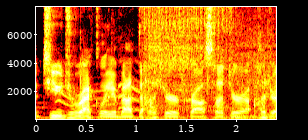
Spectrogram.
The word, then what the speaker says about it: Hunter x Hunter: one or the other I think it's pronounced cross but it doesn't really matter just depends on the person um but like I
